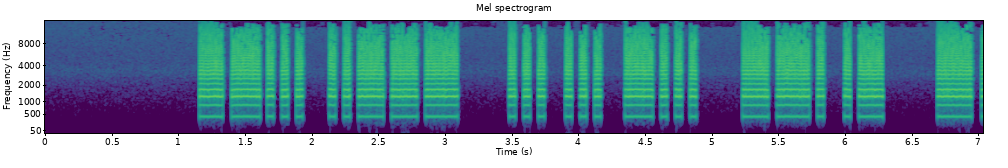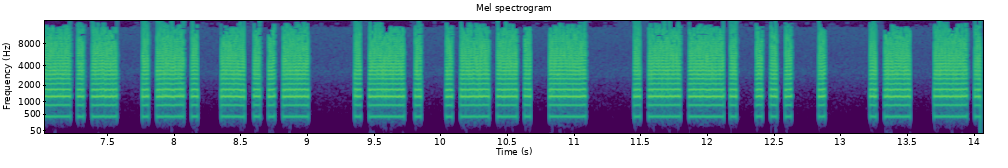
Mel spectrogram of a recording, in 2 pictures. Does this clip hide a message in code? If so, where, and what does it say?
Yes: Morse code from 1.1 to 14.1 s, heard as a buzzer, hand-sent with a bug key, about 22 wpm. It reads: 72 SSB GA QRX RPT PSE …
